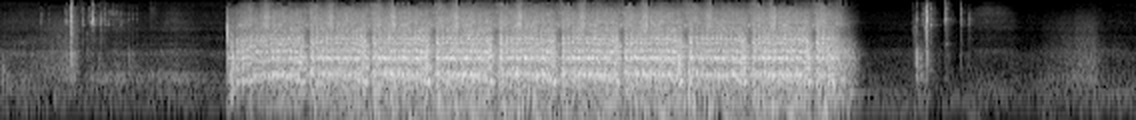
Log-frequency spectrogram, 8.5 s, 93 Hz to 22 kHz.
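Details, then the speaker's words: 1977 Kawasaki KZ650/Z650 B1 after fitting a different battery, no fuel line rigged yet: quick, even, strong cranking about four turns a second, no dragging, versus the earlier very slow, sluggish cranking; battery suspected as the fault; normal starter cranking. "everything seems that sounds a lot better in speeds because it was going really slow it was very sluggish so that could have been the problem"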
